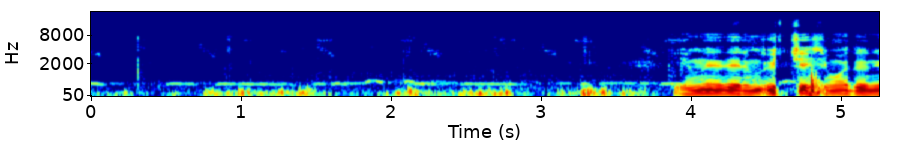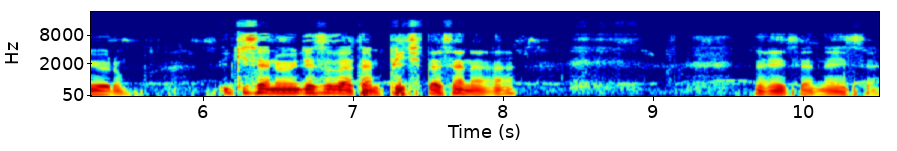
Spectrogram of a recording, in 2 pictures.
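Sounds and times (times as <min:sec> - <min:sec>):
birds chirping and twittering outdoors in the morning: 0:00.0 - 0:10.5
speech: 0:03.9 - 0:08.3, 0:09.7 - 0:10.5.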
